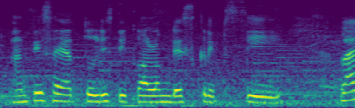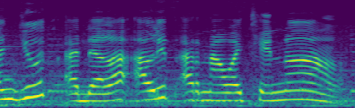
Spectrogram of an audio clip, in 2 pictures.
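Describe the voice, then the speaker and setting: Music and outdoor street noise sit behind this rough recording of an Indonesian woman in her forties vlogging on a city street. She answers viewers' comments casually, with lots of fillers, in a fairly high, somewhat slow voice through a clip-on lapel mic.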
